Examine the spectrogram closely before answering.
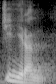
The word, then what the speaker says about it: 찐: 요즘 청소년들이 잘 사용하는 말 중에 찐이란 그런 표현이 많지요. 찐이 무슨 말이냐? 진짜, 오리지널 그런 줄임의 말이에요. 그 진짜에서 진을 가지고 좀 세게 그렇게 발음한 것이 찐이에요.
